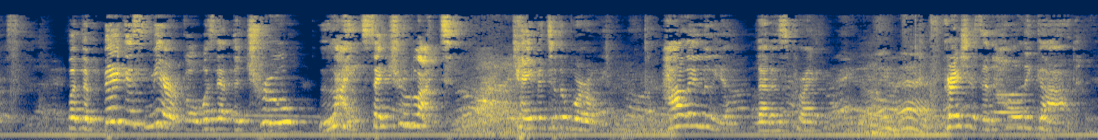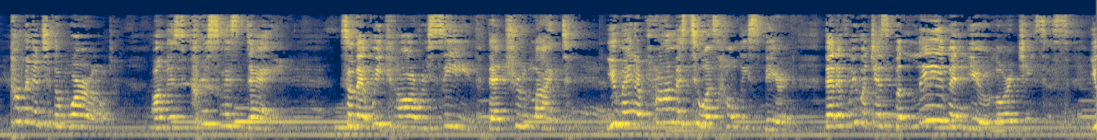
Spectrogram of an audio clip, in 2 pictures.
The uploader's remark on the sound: Praise and Worship Service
